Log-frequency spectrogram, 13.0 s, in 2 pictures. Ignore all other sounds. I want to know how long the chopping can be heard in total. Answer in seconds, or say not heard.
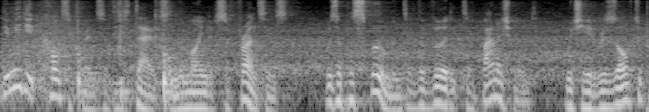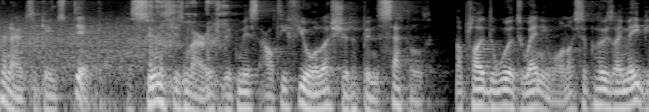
2 s.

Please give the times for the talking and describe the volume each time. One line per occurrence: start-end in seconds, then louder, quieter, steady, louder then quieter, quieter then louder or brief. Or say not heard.
0.0-12.9 steady.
